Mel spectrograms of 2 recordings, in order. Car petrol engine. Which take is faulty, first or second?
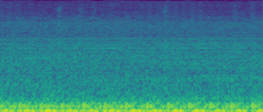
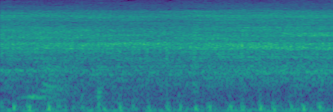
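second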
